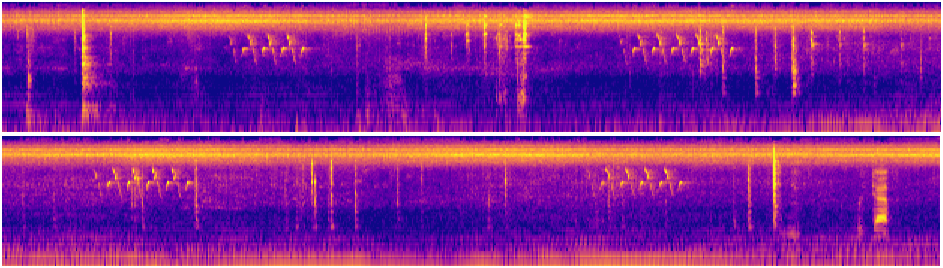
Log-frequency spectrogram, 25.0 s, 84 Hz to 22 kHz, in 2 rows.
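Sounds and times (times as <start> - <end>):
small bird singing: 1.8 - 4.7, 5.4 - 25.0
metallic clinks of hand tools: 6.2 - 7.1.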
